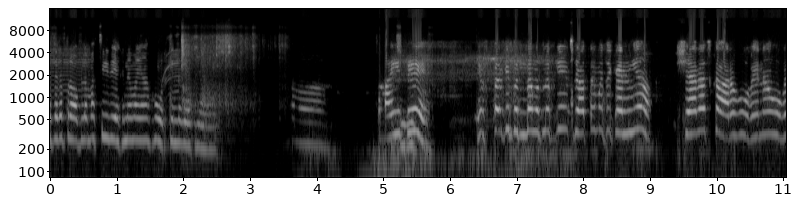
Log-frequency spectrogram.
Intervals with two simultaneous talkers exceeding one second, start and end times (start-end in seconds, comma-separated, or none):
none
